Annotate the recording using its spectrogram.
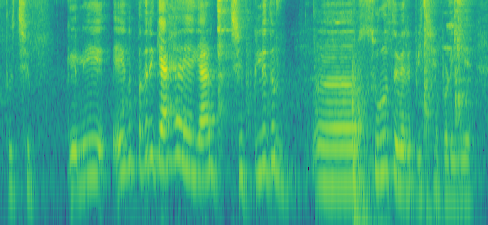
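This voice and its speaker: A woman's voice: fairly high pitch, animated, normal speed, noisy background. A middle-aged woman chatting casually in a home vlog, rambling with many fillers, recorded indoors on a phone. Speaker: family vlogger.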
